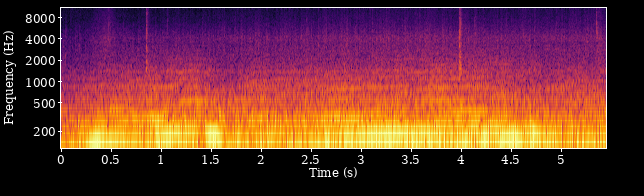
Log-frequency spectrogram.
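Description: A 2025 Audi Q7 SUV in manual paddle-shift mode and dynamic driving mode pulls hard from inside the cabin, its engine droning and rising in pitch through gear changes, a loud steady roar with no talk.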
